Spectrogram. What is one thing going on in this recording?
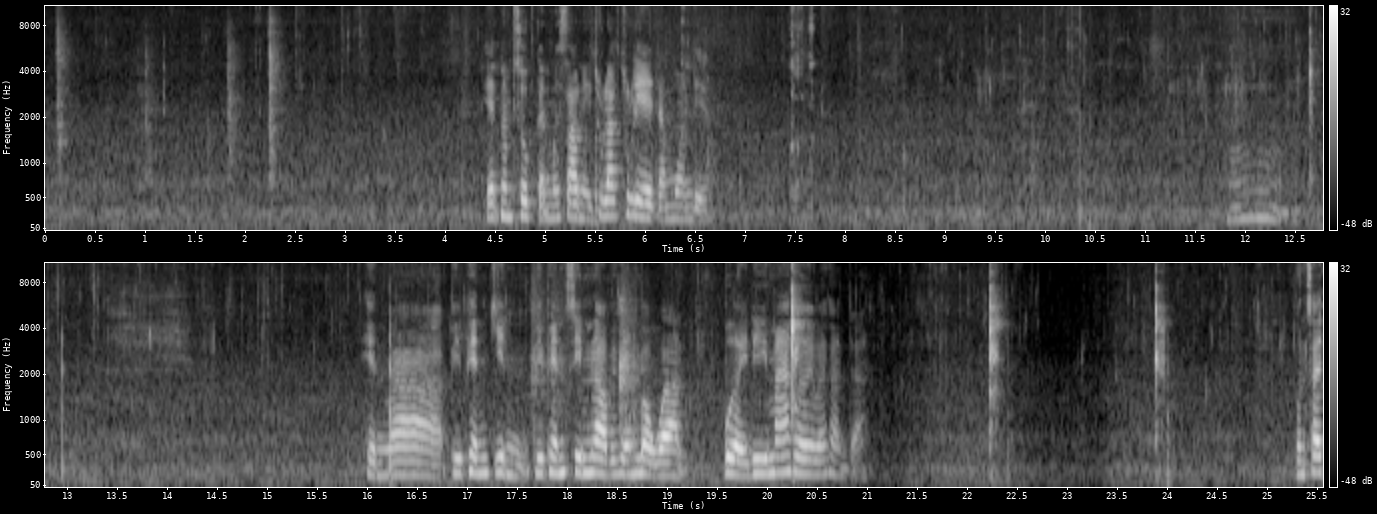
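Chopsticks and a fork clink against a glass bowl.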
